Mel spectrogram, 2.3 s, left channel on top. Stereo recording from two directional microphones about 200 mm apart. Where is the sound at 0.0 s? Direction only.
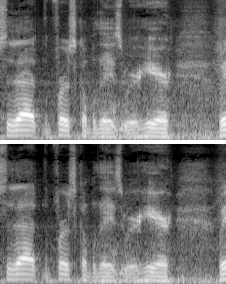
5° left (ahead or behind).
